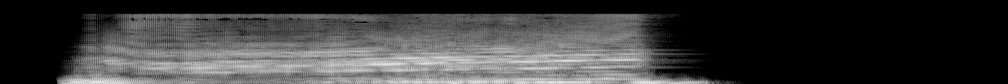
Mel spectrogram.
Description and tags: Laser Charge
The sound of a large laser powering up. Made with Studio One and all kinds of effects.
